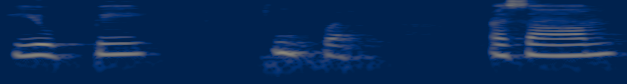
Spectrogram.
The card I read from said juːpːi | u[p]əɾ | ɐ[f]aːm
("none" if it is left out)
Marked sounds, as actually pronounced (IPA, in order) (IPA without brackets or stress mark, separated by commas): p, s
